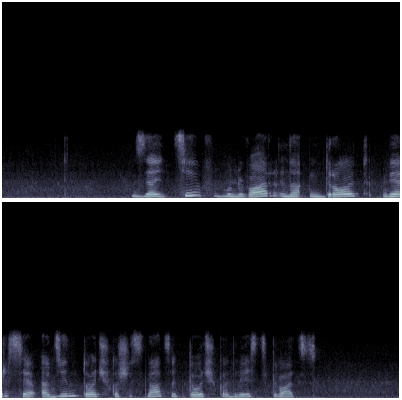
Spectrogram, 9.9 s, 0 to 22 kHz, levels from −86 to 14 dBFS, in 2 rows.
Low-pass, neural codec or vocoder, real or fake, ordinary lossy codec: 7.2 kHz; codec, 16 kHz, 2 kbps, X-Codec, HuBERT features, trained on general audio; fake; Opus, 24 kbps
